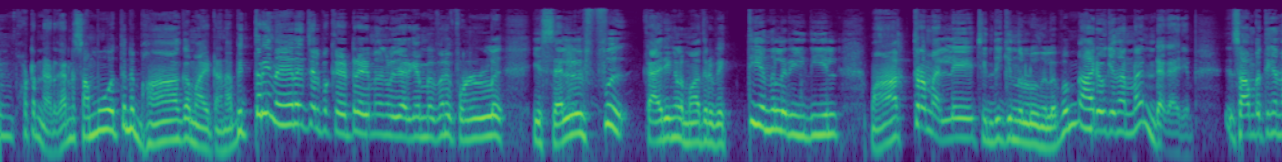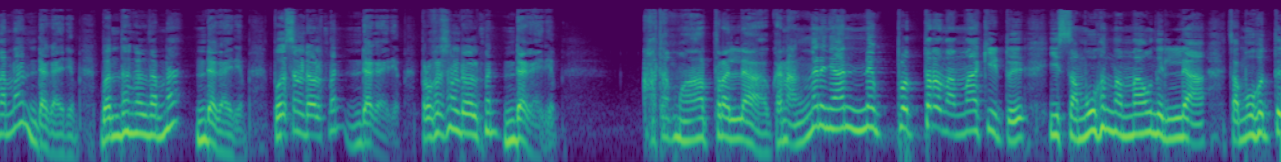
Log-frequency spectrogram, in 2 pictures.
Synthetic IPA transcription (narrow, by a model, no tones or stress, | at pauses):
impʰo̞ːrʈːɐnda̰ːɽɨkːaːɾnɳɖɐsɐmuːhɐt̪ːindebʱaːɡɐmaːjiʈːaːɳɨɐpːɐit̪ːrɐjneːnɐt͡ɕːelpɐkːeːʈ̬ːɨkaːɾjɐmniŋːɐɭt͡ɕaːɾikːambiʋɐnefuɭːɨiːse̞lfɨkaːɾjɐŋːɐɭmaːt̪̬ːrɐmʋjek̚t̪ie̞nːuɭːɐɾiːðijilmaːt̪rɐmɐlːe̞t͡ɕind̪ʱikʲːunːuɭːuenːilːɐpːɐmaːɾo̞ːɡjɐnɐrɐnːaindeka̰ːɾjɐ̰msaːmbɐt̪ːikɐnɐrɐnːaindeka̰ːɾjɐ̰mbe̞nd̪ʱɐŋːɐɭnɐrɐnaindeka̰ːɾjɐ̰mpeːrsɐnɐlɖe̞ʋɐɭlɐpmenɖindeka̰ːɾjɐ̰mprofeʂ̬ɐnɐlɖeʋɐɭɐpmenɖindeka̰ːɾjɐ̰m | ɐðɐmaːt̪rɐmɐlːɐkːaːɾɳɐɐŋːɐne̞ɲaːninːeprut̪ːɐrɐnɐnːaːkːijiʈːɨiːsɐmuːɦɐmnɐnːaːʋunːilːɐsɐmuːhɐt̪ːi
